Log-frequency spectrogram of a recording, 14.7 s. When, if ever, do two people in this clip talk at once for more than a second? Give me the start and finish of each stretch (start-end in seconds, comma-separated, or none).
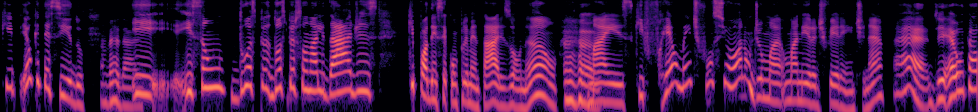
none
